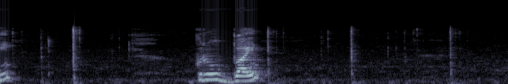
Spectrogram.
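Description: Scattered, sharp keyboard key clicks tap out at an uneven pace, with a brief stretch of someone speaking in the middle.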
